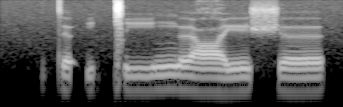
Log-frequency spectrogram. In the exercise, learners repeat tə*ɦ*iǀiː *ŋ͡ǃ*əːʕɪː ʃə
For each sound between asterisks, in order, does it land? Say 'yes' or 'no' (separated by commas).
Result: no, no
